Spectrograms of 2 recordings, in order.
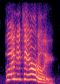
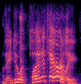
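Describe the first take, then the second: First: "planetarily" shouted high and loud; stress on planetarily. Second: Said in the usual way. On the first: Real, not acted. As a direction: hammer "planetarily" in disbelief. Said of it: "repeated emphasised". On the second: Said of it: "repeated word".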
